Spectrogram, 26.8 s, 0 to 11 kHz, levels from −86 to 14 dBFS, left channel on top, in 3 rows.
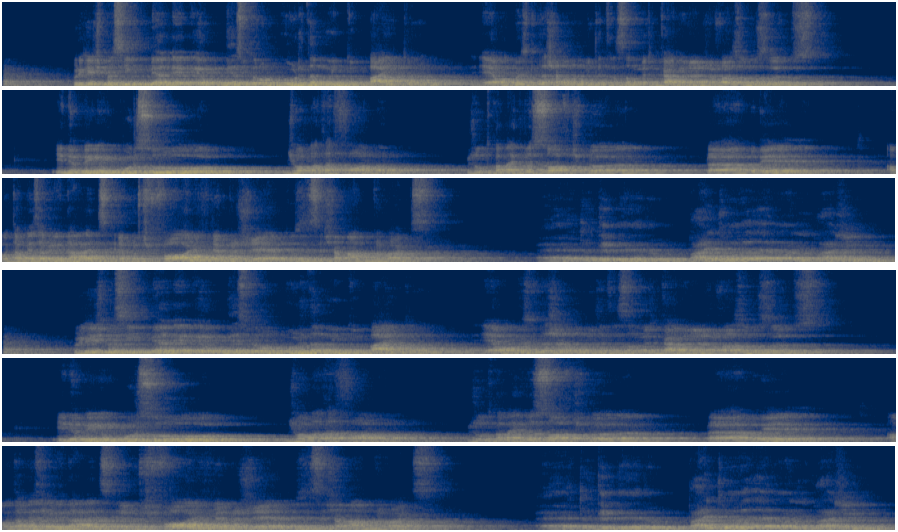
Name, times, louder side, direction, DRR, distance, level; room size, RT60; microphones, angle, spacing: voice 1, 0.7-4.3 4.8-8.1 9.5-11.0 11.7-12.8 13.6-15.4 16.0-17.0 17.8-22.0, left 1 dB, 85° left, -2 dB, 0.4 m, -24 dB
voice 2, 23.2-26.6, right 1 dB, 35° right, -7 dB, 0.6 m, -25 dB
2.5 x 2.0 x 2.9 m, 2.4 s
head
